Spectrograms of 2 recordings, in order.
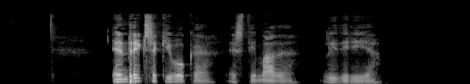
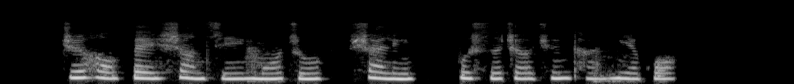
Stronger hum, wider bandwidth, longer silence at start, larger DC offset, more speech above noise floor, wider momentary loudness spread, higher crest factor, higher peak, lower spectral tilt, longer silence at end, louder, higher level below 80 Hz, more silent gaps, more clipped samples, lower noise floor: neither; first, 11.5 kHz vs 7.2 kHz; second, 0.5 s vs 0.65 s; neither; second, 51 dB vs 71 dB; first, 25 LU vs 8 LU; first, 26 dB vs 14 dB; first, 0 dBFS vs -6 dBFS; second, -3.5 dB/octave vs -6 dB/octave; second, 0.9 s vs 1.2 s; second, -22 LUFS vs -18 LUFS; first, -50 dBFS vs -66 dBFS; neither; neither; second, -73 dBFS vs -88 dBFS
